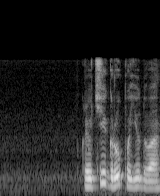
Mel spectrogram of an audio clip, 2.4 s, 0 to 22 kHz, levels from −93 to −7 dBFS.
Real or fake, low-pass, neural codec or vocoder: real; 7.2 kHz; none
